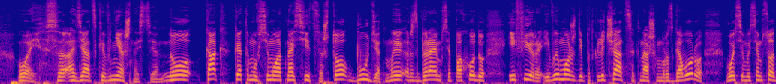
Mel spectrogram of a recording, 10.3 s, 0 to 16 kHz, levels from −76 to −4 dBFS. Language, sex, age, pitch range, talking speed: Russian, male, 20-39, 155-190 Hz, 150 wpm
